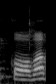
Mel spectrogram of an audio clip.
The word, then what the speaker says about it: कौवा: अगर व आए तो औ की मात्रा का उच्चारण हो जाता है औ और शब्द बना क अवा कौवा तो पढ़ते हैं आगे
